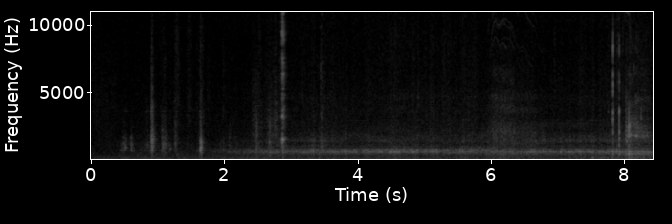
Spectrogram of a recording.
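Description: A few clicks as the smart battery charger is plugged in, then its small cooling fan starts up about two and a half seconds in and keeps running with a faint, steady hum as the charger begins its desulfate pulse-charge stage.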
